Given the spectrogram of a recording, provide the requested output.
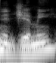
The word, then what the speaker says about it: Najimy: It's Najimy, Kathy Najimy. Is that how you pronounce it?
